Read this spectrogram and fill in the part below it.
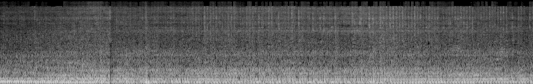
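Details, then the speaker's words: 1950 Chevy coupe, cold engine, choke pushed all the way in too early: low, uneven idle that sags and wavers; stumbling because it needs to warm up more, idle could be raised. "She didn't like that. Cool. So it needs to warm up a little bit more."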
